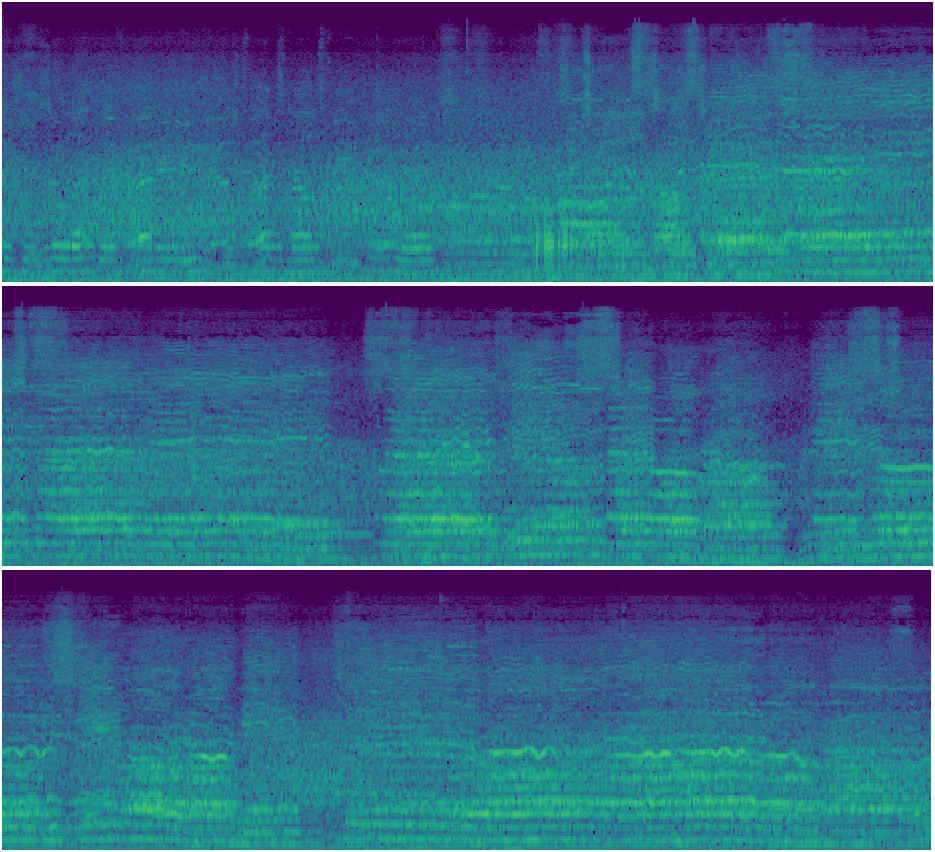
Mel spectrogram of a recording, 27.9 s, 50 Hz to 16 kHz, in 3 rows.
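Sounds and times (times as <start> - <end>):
congregation and choir chanting a hymn: 0.0 - 27.9.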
